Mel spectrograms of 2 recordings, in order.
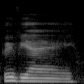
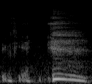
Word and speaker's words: Bouvier: Blanche is pronounced Bouvier. Oh, thank you so much, Becky. It's pronounced Bouvier.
